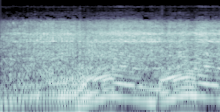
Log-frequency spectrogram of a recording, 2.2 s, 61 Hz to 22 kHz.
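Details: Honda TMX155 after top-end rebuild with new base, side and cylinder gaskets and valve cover refitted. Single revs rise and drop back cleanly twice, with a crisp even exhaust and no knocking or rattle; running healthy.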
